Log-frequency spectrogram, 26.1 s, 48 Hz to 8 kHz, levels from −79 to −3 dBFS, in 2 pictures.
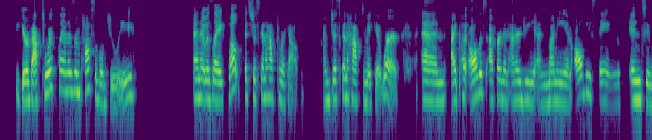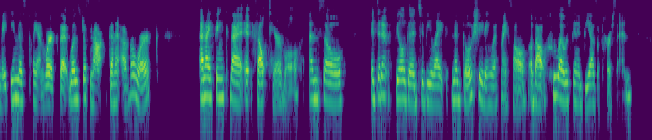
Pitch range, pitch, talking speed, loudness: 185-230 Hz, 205 Hz, 200 wpm, -23 LUFS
